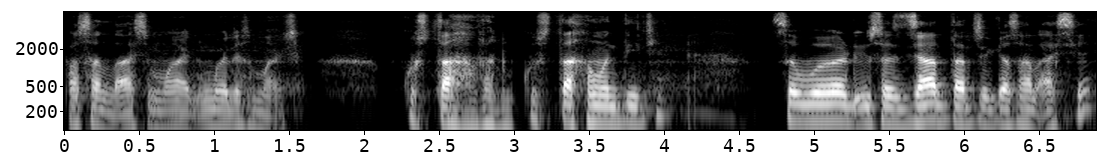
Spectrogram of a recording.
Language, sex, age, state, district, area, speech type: Kashmiri, male, 45-60, Jammu and Kashmir, Bandipora, rural, spontaneous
